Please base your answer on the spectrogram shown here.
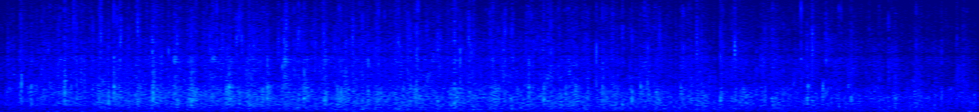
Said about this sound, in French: Je crois qu'on peut les applaudir.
